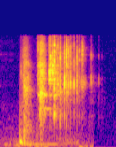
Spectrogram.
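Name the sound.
dice being rolled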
